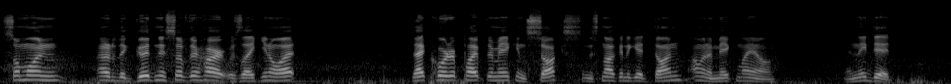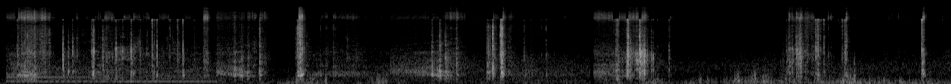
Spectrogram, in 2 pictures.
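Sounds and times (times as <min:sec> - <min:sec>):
skateboard wheels rolling on concrete: 0:09.6 - 0:19.0.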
